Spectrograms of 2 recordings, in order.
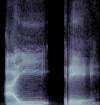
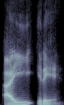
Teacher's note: Decreciente se puede armar con la unión de las vocales A, I, ay, ¿no? Fíjate, la A es abierta y la I es cerrada, es decir, va de abriendo tu boca a cerrar tu boca. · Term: diptongo de tipo decreciente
